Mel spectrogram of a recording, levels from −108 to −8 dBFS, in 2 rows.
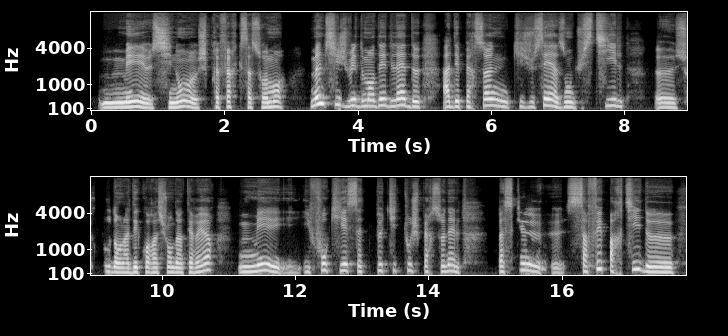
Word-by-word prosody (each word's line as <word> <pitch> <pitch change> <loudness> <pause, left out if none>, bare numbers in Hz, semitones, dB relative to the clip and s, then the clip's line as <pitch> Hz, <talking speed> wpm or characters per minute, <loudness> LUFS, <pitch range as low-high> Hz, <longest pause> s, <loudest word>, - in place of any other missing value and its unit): Mais, 170 +2 +4
heu, - - -4
sinon, 175 +4 +2
heu, 150 - +1
je - - -6
préfère 190 +2 -3
que - - -14
ça 175 - -2
soit 170 +1 -1
moi. 190 +1 0 0.3
Même 265 +8 +6
si, 285 -3 -3
je 200 -4 -7
vais 230 0 +5
demander 220 +2 +3
de 210 - -3
l'aide, 230 -3 +3
heu, 190 -2 +1 0.3
à 190 +1 +2
des 205 +2 +3
personnes 205 0 +1
qui, 195 +1 -11
je 180 +1 -10
sais, 235 +8 +2
elles 185 -6 +3
ont 185 - +2
du 165 - -9
style, 225 -3 -3 0.5
heu, 165 0 -1
surtout 200 +5 -8
dans 175 -2 +2
la 165 0 0
décoration 175 +1 -2
d'intérieur. 175 +7 0 0.4
Mais, 200 +4 +5
i 75 - -8
il 185 -1 -7
faut 240 +5 -1
qu'il 235 -1 -3
y - - +8
ait - - +4
cette 210 -4 -5
petite 230 -1 -6
touche 230 -2 -6
personnelle. 200 0 -1 0.6
Parce 195 -2 -3
que, 250 - -6 0.5
heu, 155 -2 -10
ça 210 - -2
fait 290 +9 0
partie 280 -1 -2
de 180 -3 +1
195 Hz, 175 wpm, -23 LUFS, 175-225 Hz, 0.6 s, y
